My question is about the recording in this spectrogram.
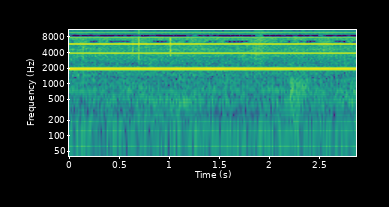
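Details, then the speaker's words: Multimeter continuity test on rectifier diodes in the power supply of a dead Samsung UA32EH4000 LED TV: steady, unbroken high beep in both probe directions, showing the third diode is shorted. "bunyi bip tunggu beberapa detik Apakah dia hilang nah ini tidak hilang berarti korselet dia"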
